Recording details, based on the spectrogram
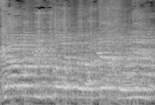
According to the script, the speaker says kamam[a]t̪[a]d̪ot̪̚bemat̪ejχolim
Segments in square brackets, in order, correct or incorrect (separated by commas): incorrect, incorrect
